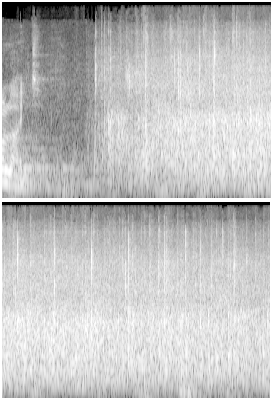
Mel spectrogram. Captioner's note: applause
